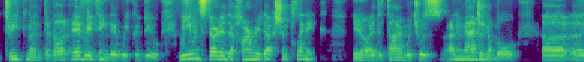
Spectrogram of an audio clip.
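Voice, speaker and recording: A man's voice: mid-range voice, warm tone. Earnest middle-aged man from Serbia. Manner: earnest, with frequent restarts and fillers. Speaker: webinar panelist, professor. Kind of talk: casual webinar talk.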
